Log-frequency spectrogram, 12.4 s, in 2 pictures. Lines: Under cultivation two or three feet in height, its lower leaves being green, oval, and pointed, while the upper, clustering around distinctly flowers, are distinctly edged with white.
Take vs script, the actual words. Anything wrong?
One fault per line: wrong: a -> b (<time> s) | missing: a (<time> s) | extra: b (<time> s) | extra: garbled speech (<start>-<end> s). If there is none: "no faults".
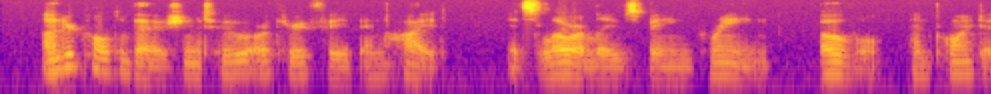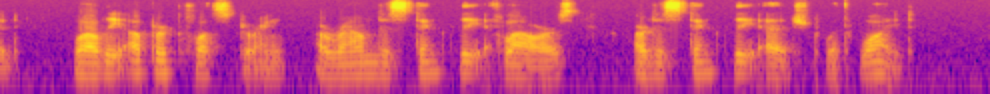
no faults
